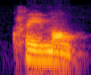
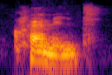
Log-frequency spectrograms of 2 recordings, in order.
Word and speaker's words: crémant: Crémant. And Michael, Cray- could you put your hands in the frame? Cremant? Crémant. Cremant. Can I have all the information, please? Yes. The word is crémant, also crément. It's an adjective coming from French.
